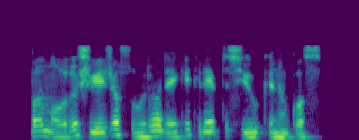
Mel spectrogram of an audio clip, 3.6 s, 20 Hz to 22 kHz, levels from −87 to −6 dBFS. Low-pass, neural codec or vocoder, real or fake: 5.4 kHz; codec, 16 kHz, 6 kbps, DAC; fake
